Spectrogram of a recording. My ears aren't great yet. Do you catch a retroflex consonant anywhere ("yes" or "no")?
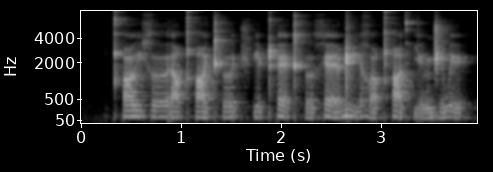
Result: yes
